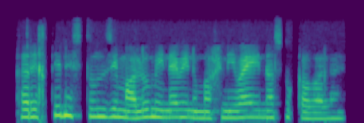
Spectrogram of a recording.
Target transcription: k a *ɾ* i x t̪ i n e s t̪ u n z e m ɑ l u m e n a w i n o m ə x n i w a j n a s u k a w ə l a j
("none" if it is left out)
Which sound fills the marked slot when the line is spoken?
ɾ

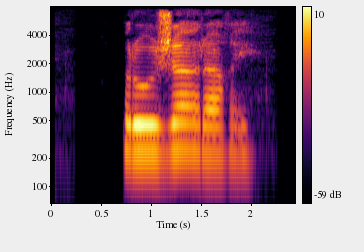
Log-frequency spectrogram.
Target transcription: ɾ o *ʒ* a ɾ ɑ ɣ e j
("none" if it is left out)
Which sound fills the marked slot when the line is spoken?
ʒ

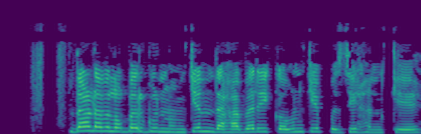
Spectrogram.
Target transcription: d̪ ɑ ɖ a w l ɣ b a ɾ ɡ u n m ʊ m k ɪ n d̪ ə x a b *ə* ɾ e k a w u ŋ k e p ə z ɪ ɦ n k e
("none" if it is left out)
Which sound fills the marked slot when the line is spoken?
a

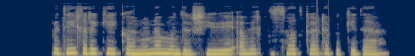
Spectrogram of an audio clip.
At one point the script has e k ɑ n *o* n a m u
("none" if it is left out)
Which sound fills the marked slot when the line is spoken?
u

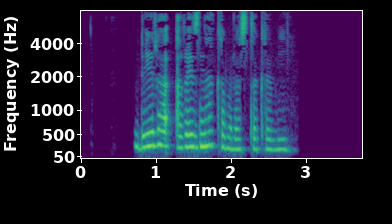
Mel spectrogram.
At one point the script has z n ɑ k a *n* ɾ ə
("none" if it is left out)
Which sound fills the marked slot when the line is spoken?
m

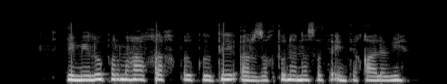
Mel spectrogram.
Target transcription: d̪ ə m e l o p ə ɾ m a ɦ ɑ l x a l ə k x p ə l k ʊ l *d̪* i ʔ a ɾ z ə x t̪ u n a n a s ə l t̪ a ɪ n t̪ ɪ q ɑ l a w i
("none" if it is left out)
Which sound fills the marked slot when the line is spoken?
t̪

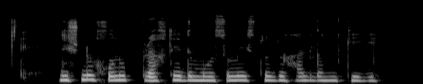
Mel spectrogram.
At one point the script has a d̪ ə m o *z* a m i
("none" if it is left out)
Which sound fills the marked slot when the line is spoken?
s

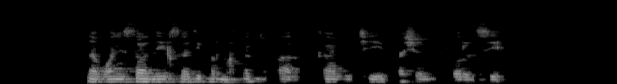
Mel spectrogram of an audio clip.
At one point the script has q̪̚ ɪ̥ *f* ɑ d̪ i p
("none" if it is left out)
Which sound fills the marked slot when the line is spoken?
s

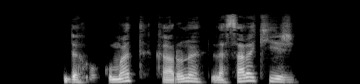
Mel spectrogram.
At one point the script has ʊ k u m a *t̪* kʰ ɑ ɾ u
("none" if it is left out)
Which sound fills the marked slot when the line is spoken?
t̪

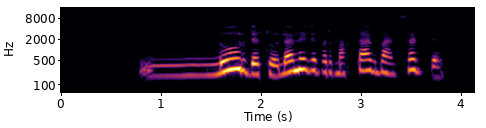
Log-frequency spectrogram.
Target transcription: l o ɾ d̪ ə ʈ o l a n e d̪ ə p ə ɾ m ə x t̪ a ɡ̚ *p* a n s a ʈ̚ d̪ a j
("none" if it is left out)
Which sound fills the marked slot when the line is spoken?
b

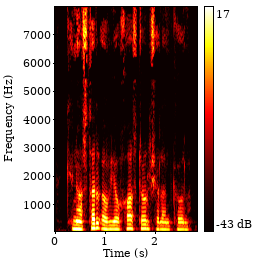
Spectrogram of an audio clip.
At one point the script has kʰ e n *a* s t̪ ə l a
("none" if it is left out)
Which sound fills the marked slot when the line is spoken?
ɑ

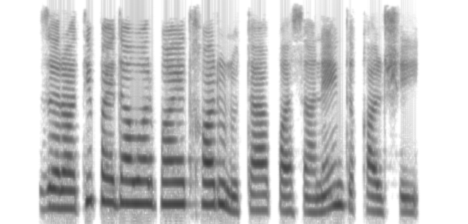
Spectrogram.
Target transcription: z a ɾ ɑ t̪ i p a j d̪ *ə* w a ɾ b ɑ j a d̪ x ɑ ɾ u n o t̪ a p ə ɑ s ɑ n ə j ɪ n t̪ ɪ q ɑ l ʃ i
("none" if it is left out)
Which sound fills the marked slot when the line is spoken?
ɑ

